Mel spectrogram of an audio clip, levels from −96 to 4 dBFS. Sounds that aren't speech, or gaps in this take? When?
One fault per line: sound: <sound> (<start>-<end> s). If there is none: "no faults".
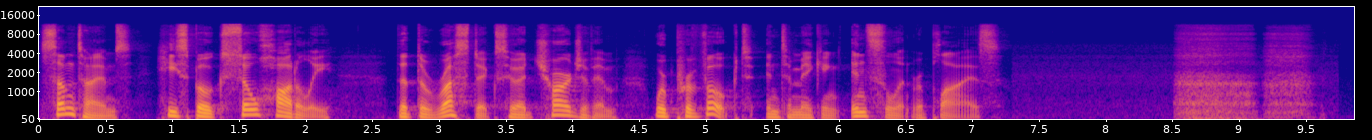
sound: breath (8.5-9.7 s)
